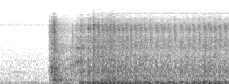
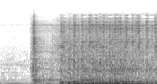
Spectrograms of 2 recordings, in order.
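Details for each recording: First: VW Fusca (Beetle) after removing a makeshift air filter part that was causing a noise, during alternator bearing work: brief crank, then a steady, even low putter with no rattle; normal idle. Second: Air-cooled VW Beetle (Fusca) idling, revs kept low, during alternator bearing work: fast tinny rattle on each pulse. The alternator turns quietly, so the noise is traced to a loose object inside the pulley's cooling shroud tin.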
